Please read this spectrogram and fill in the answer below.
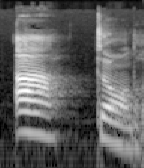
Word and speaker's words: attendre: I am waiting for someone with the verb attendre, not entendre, attendre. Now, j'entends quelqu'un.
